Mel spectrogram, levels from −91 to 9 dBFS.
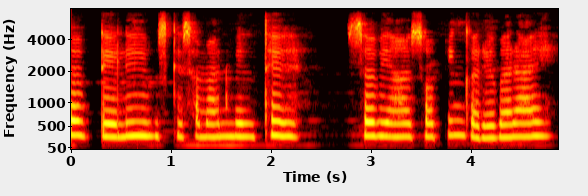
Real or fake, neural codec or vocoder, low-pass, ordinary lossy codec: real; none; 7.2 kHz; none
